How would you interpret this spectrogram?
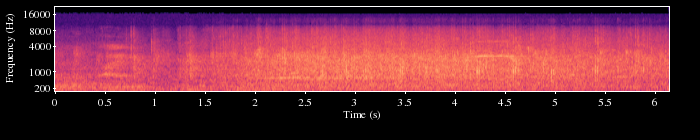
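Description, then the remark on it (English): An audience at an assembly claps steadily to greet a speaker, a dense wash of many hands that swells slightly louder after the first couple of seconds and holds at a strong, even level throughout. “May I first of all thank you for inviting me, secondly, for the applause that has awakened me.”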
